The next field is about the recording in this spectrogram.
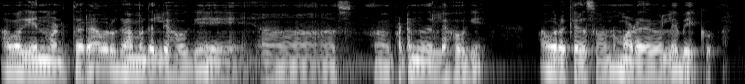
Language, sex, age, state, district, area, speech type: Kannada, male, 30-45, Karnataka, Shimoga, rural, spontaneous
